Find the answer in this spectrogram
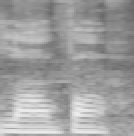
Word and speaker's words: Loewe: one yet biz landmann it's actually pronounced lava this you should know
